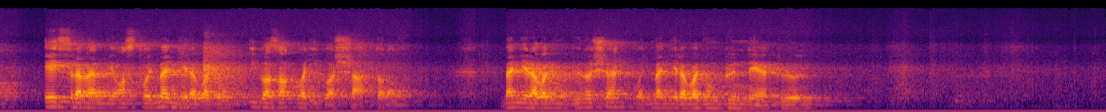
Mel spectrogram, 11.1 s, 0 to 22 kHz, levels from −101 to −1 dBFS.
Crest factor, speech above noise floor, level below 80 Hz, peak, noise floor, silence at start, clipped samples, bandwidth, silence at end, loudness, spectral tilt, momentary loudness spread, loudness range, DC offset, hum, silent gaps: 22 dB; 32 dB; -82 dBFS; -6 dBFS; -58 dBFS; 0 s; under 0.1%; 17 kHz; 1.95 s; -25 LUFS; -2 dB/octave; 14 LU; 8 LU; under 0.1%; none; none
